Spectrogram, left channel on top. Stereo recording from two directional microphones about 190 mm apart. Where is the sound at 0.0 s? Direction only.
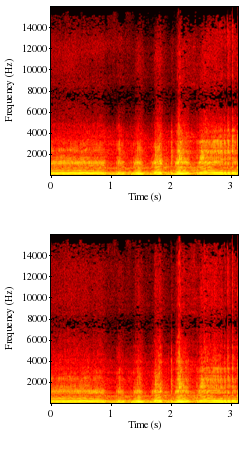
15° right (ahead or behind).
